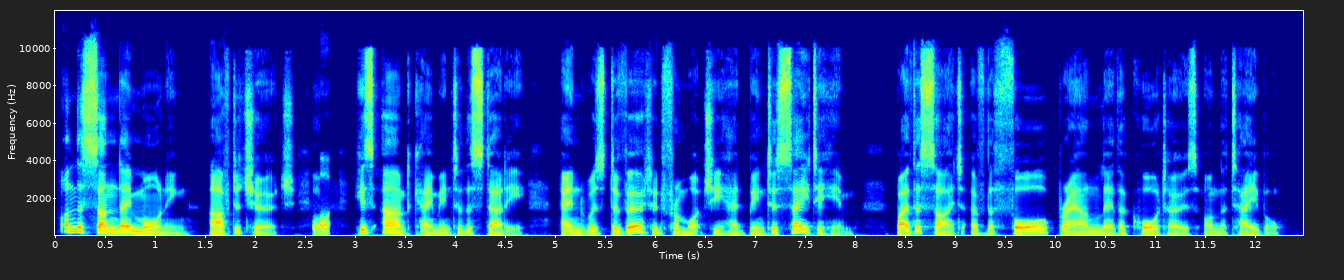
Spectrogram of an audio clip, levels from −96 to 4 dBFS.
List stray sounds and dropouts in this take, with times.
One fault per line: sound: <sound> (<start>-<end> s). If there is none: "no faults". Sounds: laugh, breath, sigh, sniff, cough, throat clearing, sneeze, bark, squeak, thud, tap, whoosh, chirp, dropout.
sound: laugh (2.6-2.8 s)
